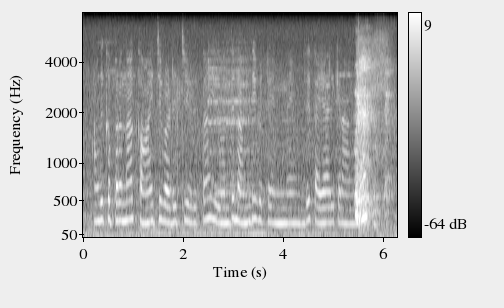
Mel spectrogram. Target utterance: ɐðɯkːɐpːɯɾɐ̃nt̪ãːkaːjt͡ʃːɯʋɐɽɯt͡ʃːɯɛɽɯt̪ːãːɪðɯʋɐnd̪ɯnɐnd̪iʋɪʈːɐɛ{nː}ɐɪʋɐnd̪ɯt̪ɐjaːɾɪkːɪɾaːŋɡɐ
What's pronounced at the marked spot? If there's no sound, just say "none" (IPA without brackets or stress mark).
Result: nː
